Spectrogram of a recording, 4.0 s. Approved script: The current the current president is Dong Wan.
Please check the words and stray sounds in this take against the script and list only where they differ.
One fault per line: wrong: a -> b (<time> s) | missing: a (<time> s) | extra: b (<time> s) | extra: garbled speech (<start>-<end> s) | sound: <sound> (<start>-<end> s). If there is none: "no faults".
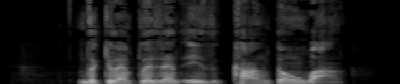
missing: the current (1.4 s)
extra: Kang (2.3 s)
